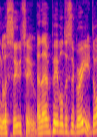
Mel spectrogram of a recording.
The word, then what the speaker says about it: Lesotho: Apparently it's not Lesotho. Country pronunciation is a bit of a weird one, right?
